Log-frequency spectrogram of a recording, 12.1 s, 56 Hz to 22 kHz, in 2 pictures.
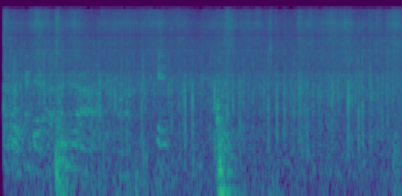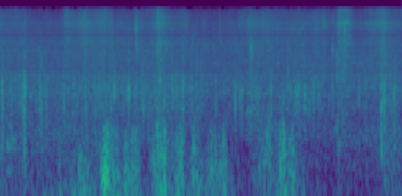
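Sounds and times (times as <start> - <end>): sandbags dropping with dull thuds: 0.1 - 9.0.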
